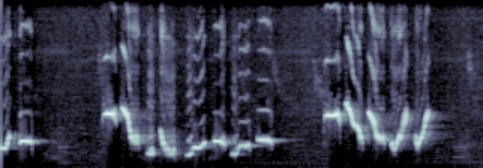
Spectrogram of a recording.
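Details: White-rumped shama song used to provoke other shamas into singing: three bursts of loud, clear whistled notes, sliding up and down in quick chopped phrases, separated by short pauses.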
